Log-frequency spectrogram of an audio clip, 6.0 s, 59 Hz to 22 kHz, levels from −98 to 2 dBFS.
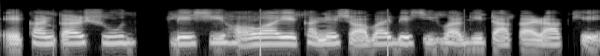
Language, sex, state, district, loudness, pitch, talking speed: Bengali, female, West Bengal, Dakshin Dinajpur, -17 LUFS, 220 Hz, 90 wpm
